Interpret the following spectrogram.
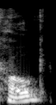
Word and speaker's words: Hogue: Guest today is hog did I pronounce that uh your last name correctly so that is perfect hog or you can my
